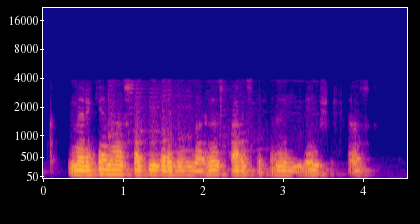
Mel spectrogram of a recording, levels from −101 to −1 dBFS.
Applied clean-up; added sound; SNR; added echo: neural separator model SepFormer DNS4.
